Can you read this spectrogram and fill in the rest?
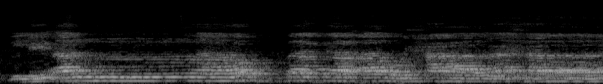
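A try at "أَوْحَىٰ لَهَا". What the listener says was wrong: Farqu baina ha dengan ha. Haw awhalaha. Ya, keduanya pakai ha besar. Ulang.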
